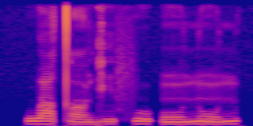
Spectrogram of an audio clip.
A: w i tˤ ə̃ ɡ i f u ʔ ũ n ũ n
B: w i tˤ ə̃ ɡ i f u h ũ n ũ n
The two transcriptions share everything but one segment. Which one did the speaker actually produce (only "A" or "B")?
A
